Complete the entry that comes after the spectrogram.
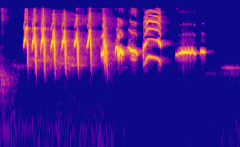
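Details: White-rumped shama, raging fighting song used as a training master: rapid series of about ten sharp, evenly spaced high notes, then ringing harmonic whistles and a short buzzy trill, ending in silence.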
